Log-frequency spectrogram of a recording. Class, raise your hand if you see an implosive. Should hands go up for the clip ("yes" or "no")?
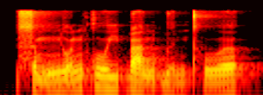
yes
